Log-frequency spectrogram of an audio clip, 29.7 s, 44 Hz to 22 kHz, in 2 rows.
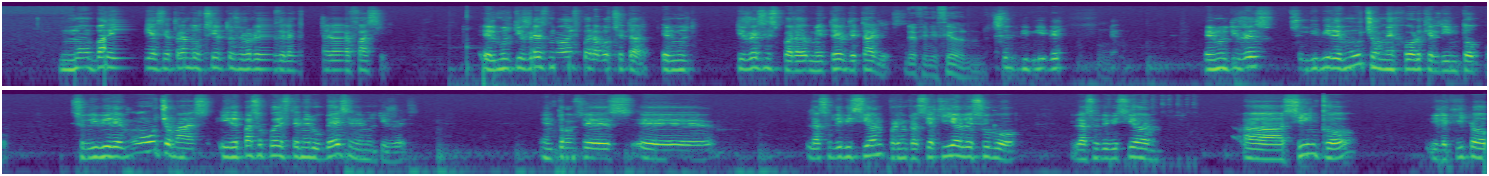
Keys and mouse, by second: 26.1 click, 29.4 shift+z.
